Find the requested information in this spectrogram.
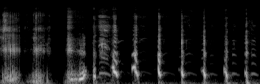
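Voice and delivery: high, wheezy giggle; helpless stuttering high laugh; real laughter. Real, not acted. Laughs at chat comments.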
